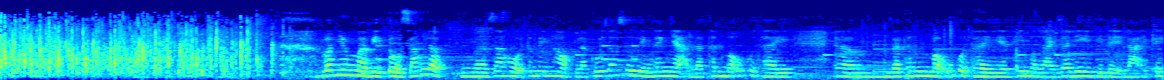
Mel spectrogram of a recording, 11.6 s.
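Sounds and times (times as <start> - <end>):
audience applause at a presentation of a spiritual society: 0.0 - 3.1
speech: 3.2 - 11.6.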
